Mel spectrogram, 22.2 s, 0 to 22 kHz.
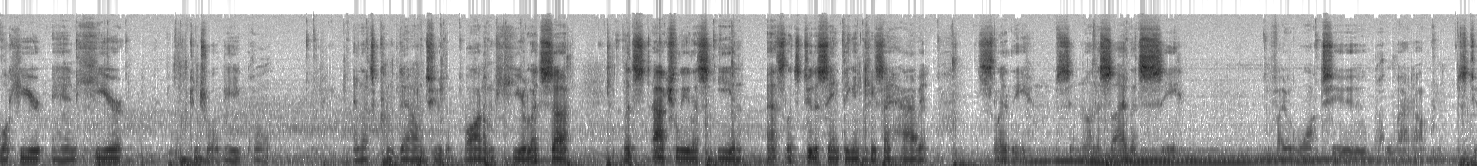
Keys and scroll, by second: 2.7 ctrl+b, 5.8 alt+a, 8.5 2, 10.6 e, 10.9 s, 14.3 e, 16.6 Escape, 22.0 alt+a.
